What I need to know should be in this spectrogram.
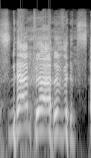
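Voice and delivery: loud, high, slow mock command; hammed-up vintage film outburst; emphatic old-movie line. Shown as a demonstration. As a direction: order it like an old movie star. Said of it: "with the emphasis".

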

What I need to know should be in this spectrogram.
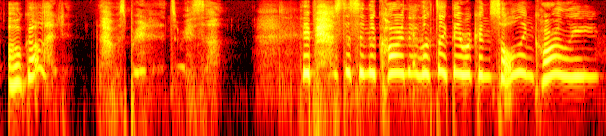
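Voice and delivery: high, squeaky fake-crying voice; mock crying. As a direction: imitate a man blubbering in a thin, high whine. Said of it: "he stops and he starts crying".

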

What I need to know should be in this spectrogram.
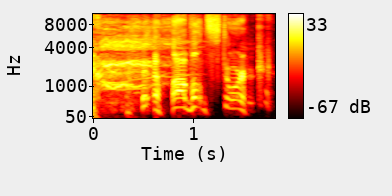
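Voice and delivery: high-pitched mock impression, stretched out; Verno. Host echoing co-host's tweet reading, mock Verno voice. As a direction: echo the silly imitation in a high, slow voice. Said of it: "Read it in the Verno voice".

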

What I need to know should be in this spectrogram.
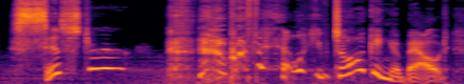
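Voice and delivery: high, airy scoffing laugh through the words; incredulous laugh. Acted. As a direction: laugh her off in disbelief. Daughter scoffs at mother's claim.

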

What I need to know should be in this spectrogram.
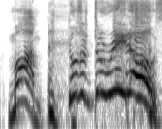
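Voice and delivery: loud, high exasperated yell; screaming son. Retold or imitated. Son correcting mom at the bag of chips, screaming. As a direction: yell the correction slowly, imitating an incredulous son. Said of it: "they're screaming at each other".

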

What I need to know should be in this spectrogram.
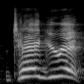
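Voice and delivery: high-pitched mock yell; light, high retold shout; imitated kid's yell. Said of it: "his brother yells".

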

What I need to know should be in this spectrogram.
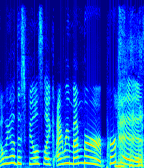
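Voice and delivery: high, loud emotional outburst. Retold or imitated. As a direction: voice soaring with overwhelmed feeling. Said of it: "it's been very emotional feeling".

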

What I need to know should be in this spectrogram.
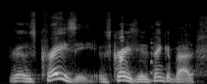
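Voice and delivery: ordinary delivery

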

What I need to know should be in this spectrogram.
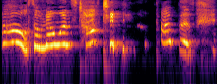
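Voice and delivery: high, slow, laughing disbelief; surprised resident. Retold or imitated. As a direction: laugh through the question.

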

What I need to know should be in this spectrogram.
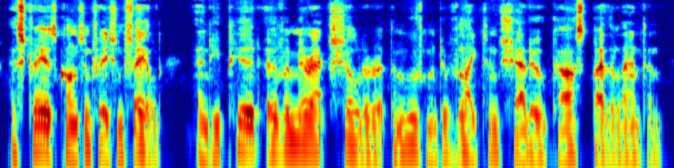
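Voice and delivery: plain reading voice

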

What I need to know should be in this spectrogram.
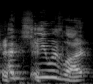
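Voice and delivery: ordinary delivery

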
